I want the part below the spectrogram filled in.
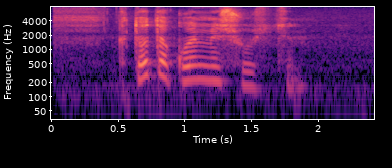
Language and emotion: Russian, sad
